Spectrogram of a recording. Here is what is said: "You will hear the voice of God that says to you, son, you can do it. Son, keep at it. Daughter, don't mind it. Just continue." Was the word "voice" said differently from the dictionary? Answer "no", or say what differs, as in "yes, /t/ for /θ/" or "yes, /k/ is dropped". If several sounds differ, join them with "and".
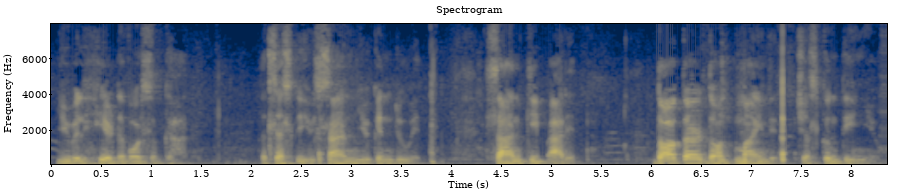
no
